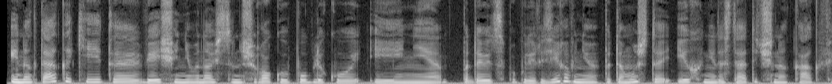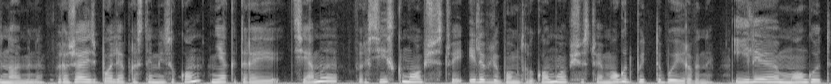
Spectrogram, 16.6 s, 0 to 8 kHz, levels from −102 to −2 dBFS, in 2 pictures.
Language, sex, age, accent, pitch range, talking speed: Russian, female, 20-39, native, 185-220 Hz, 135 wpm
